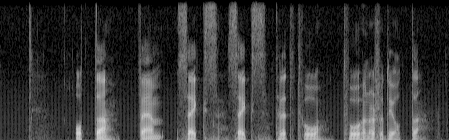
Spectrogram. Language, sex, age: Swedish, male, 36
